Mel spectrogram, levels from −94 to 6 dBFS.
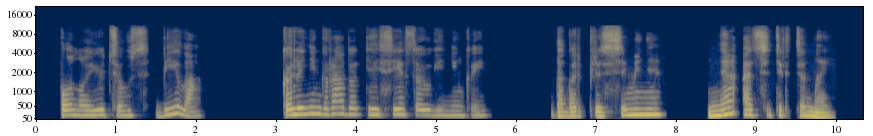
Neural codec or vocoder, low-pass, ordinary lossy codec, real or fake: codec, 44.1 kHz, 7.8 kbps, Pupu-Codec; 10.8 kHz; MP3, 64 kbps; fake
